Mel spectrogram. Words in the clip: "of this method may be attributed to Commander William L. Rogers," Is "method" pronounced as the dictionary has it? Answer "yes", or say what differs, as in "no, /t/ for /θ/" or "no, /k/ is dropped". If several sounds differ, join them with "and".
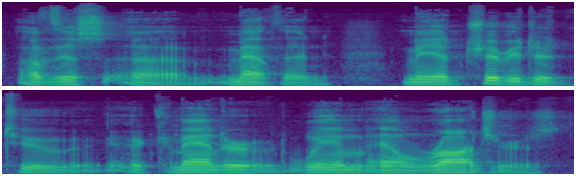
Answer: yes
